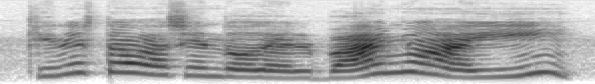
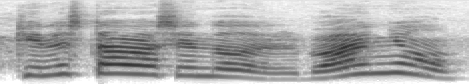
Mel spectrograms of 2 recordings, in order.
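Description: First: Louder, slow indignant demand; louder mock accusation. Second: Loud slow accusing question; mock accusation. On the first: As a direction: call out the culprit loudly. Repeated louder, slower. (acusación indignada en voz alta) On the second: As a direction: demand who did it, drawn out. (acusación burlona) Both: Real, not acted.

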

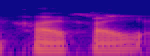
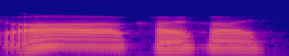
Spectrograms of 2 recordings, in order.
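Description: First: Said in the usual way. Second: A bright little "Aa, kaykay" of discovery; pleased surprise. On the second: Real, not acted. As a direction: sound like you just noticed it.

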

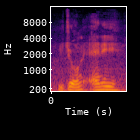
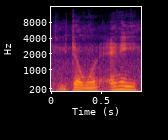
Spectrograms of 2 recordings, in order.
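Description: Both takes have the same delivery.

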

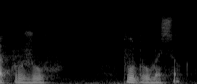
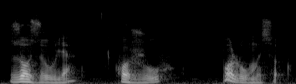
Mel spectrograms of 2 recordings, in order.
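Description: First: "кожух" said as "кужух" and "полумисок" as "пулумисок", quieter; much softer wrong example with u for unstressed o. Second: "кожух" and "полумисок" with a clear unstressed o, no u; unstressed o kept. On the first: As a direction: show the forms the dialect does not use, with o turned into u. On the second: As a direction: keep every unstressed o as a pure o in "кожух". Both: Shown as a demonstration. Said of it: "А не зузуля".

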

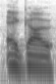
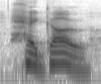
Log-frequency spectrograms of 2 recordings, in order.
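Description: First: Ego starting straight on the vowel; eh-GO, no H before ego; no rough breathing. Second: Hego with an audible H in front; heh-GO, breathe the H of hego; rough breathing. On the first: Teacher showing the left-facing mark, ego without any H. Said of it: "don't do a rough breathing on it". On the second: Teacher showing the other breathing mark, hego with H. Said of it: "it would mean there's an H". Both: Shown as a demonstration.

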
